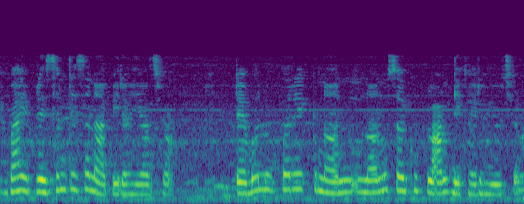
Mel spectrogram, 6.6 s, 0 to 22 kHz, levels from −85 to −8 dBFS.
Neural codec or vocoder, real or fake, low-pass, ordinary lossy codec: none; real; 7.2 kHz; none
